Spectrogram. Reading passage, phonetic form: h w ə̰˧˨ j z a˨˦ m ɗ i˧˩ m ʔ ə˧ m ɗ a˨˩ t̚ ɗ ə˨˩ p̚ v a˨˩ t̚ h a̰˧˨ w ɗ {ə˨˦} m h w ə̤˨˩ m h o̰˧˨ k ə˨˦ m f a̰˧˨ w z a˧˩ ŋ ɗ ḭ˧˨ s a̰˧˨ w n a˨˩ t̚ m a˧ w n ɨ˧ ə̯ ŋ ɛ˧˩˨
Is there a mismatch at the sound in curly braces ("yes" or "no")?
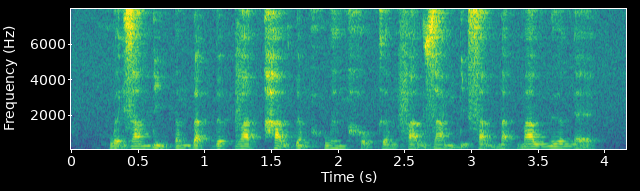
yes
